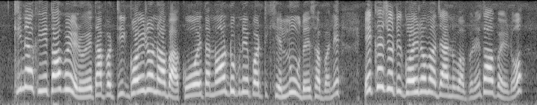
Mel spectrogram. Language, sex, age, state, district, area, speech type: Nepali, female, 30-45, West Bengal, Kalimpong, rural, spontaneous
